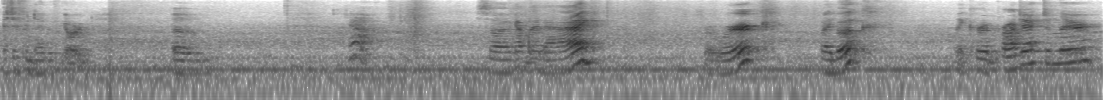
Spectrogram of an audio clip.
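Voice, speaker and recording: A young woman with a stuffed-up nose chatting casually and rambling to her vlog viewers in a self-deprecating way. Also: on the low side. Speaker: vlogger. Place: indoors at home, in a kitchen. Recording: echoey room, distant mic, loud noise.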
